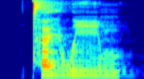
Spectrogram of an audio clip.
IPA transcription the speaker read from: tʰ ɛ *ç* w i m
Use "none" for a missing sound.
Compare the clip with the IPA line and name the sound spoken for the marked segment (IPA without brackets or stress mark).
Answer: j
